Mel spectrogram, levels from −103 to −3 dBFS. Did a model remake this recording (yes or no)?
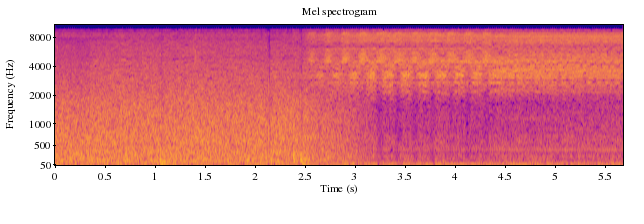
no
